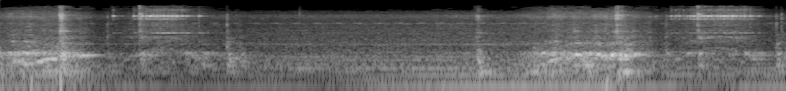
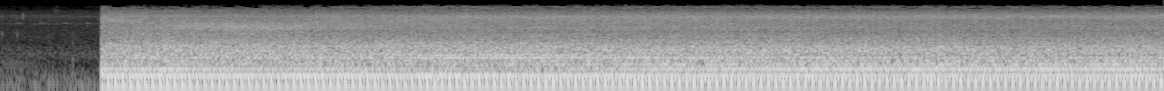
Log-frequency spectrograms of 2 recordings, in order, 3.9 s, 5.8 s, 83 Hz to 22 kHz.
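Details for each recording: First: Craftsman Eager 1 mower with Tecumseh engine, engine off: two bursts of dry, tinny rattling as the starter rope is pulled and recoils; recoil starter suspected, but the noise persisted with it removed, so cause unknown. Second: Mower engine: starts at once and settles into a steady, even drone with no misses; running normally.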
